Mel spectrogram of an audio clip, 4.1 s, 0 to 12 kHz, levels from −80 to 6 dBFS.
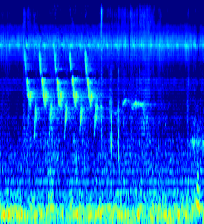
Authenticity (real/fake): fake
